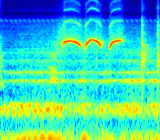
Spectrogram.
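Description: Film background score: a low, steady drone with held tones, over which three short whistle-like notes rise and fall in quick succession about a second in.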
